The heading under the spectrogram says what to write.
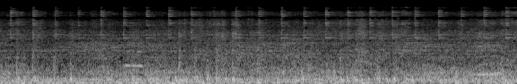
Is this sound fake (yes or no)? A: no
